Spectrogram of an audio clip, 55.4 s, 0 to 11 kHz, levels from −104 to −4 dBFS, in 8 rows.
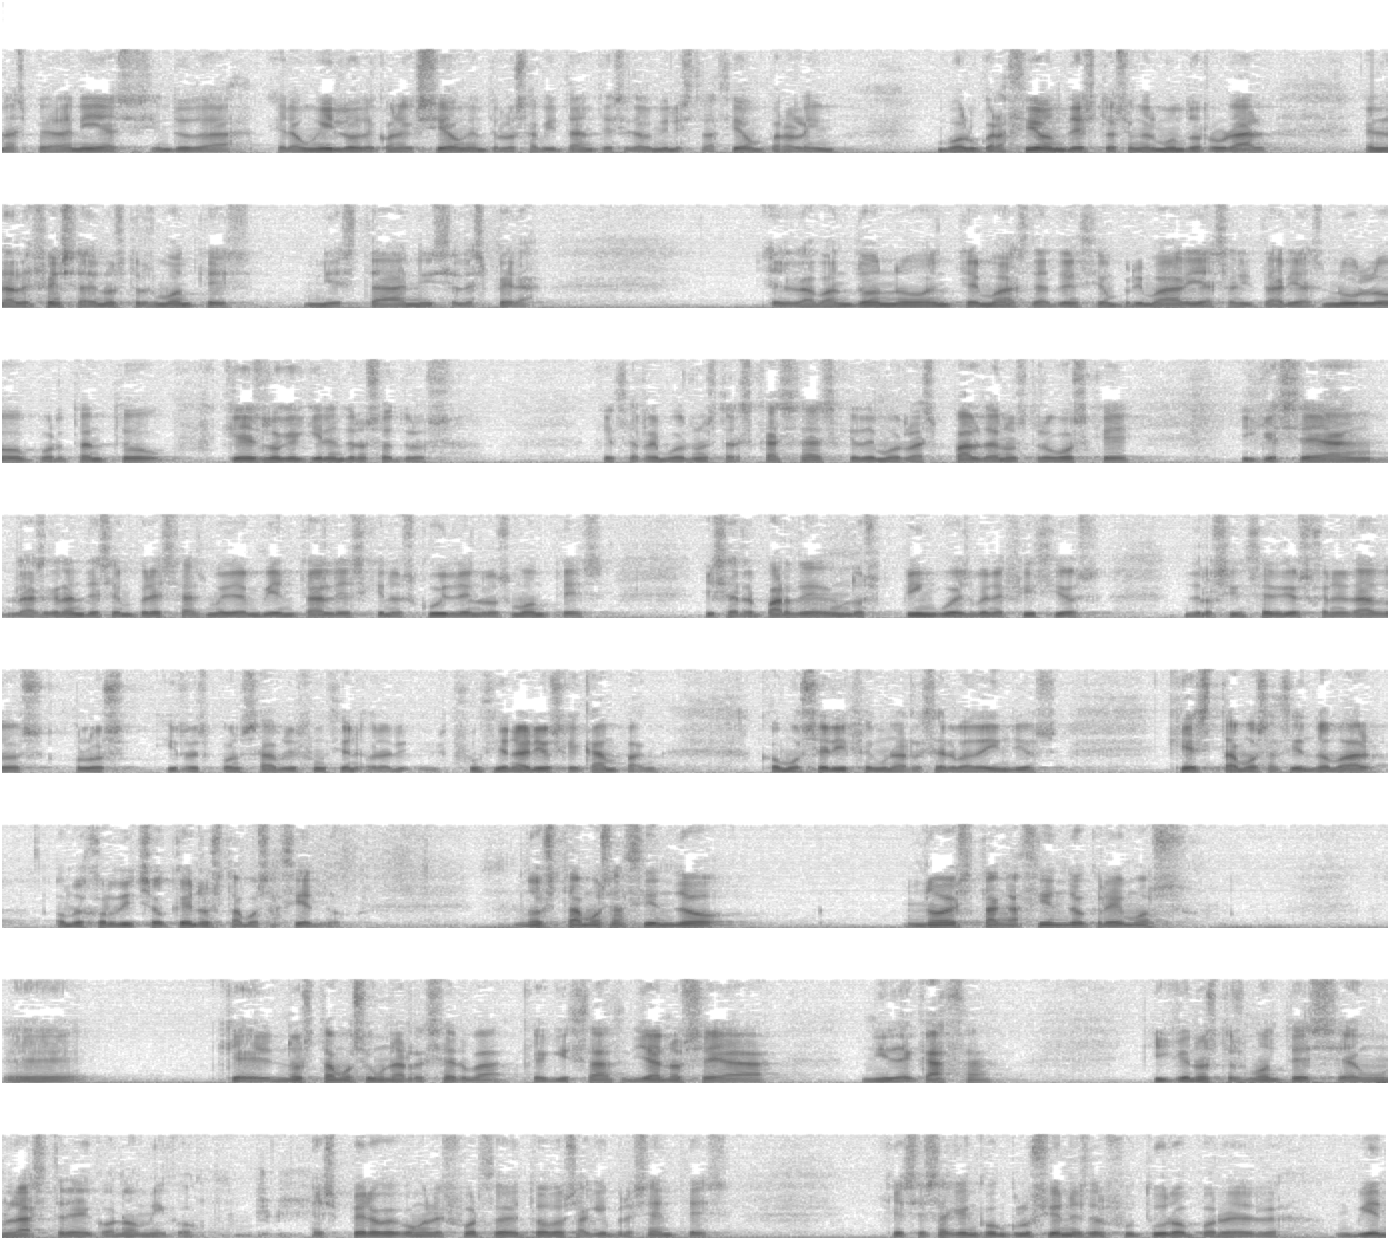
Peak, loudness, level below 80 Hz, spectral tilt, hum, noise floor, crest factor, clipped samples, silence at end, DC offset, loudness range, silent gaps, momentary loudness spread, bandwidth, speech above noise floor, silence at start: -26 dBFS; -49 LUFS; -74 dBFS; -4 dB/octave; none; -71 dBFS; 24 dB; under 0.1%; 0 s; under 0.1%; 3 LU; none; 18 LU; 7.6 kHz; 22 dB; 0 s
